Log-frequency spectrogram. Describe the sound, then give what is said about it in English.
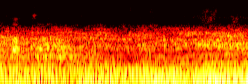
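Helicopter flying overhead, a security helicopter circling the area, heard as a steady low droning rumble with a constant, even loudness throughout. “it definitely sounds like a helicopter. Yeah, that's a helicopter. That's probably a security helicopter just flying around”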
